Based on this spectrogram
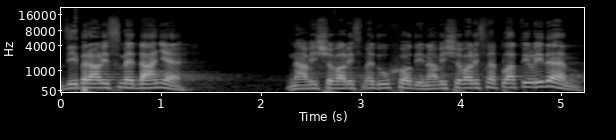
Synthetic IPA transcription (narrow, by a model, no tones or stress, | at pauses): vɪbɾalismɛdaɲɛ | naviʃovalismɛd̪uːxodinaviʃovalismɛplat̪ilɪdɛm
